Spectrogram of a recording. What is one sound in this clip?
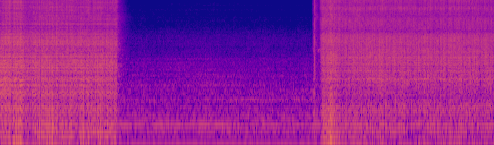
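A welding arc crackles and sizzles loudly.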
